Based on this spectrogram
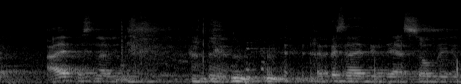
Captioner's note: people laugh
